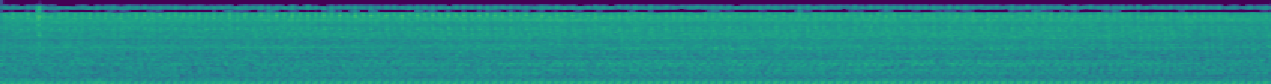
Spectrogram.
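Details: Honda Silver Wing twin that would not start, fitted with new spark plugs, before air/idle sync adjustment: settles into smooth, even low putter about two and a half beats a second, no misses; normal idle.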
